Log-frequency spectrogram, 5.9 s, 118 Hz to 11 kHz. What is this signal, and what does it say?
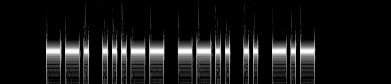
Morse code, heard as a keyed tone, about 17 wpm, 700 Hz. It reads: G3ZIK
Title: DXCC-100 Call Signs - 5 Characters - Repeated 2x - 17wpm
